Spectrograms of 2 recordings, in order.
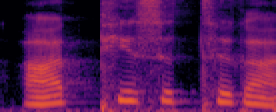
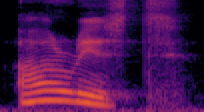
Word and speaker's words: artist: 이때 중간 부분에 있는 t는 트가 아니라 르, 그래서 아티스트가 아니라 artist, 아티스트가 아니라 artist 라고 발음하시면 더 좋겠습니다.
